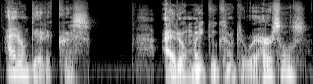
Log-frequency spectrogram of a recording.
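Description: An American man acting a brusque, blustering, dismissive producer in a 1950s radio drama, with a raspy, creaky voice. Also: medium pitch, wildly swooping pitch, a little fast, no echo, clean studio sound, exaggerated voice. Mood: brusque, casual. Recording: vintage 1950s radio recording.

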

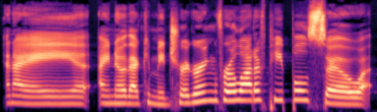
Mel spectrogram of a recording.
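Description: A young adult woman hosting her own podcast, chatting casually with quick self-deprecating asides, sounding a little congested. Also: medium pitch, animated, smooth, no room sound, clean studio sound. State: congested, clogged ear. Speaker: podcast host. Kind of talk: casual solo podcast chat.

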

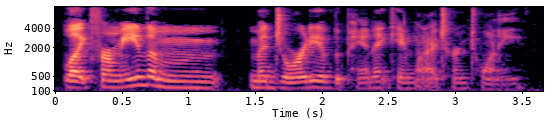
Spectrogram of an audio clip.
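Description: Low-voiced young woman co-host. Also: fairly quick. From United States. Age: 20s. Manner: rambling, self-deprecating, laughs a lot. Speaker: podcast co-host. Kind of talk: casual chat.

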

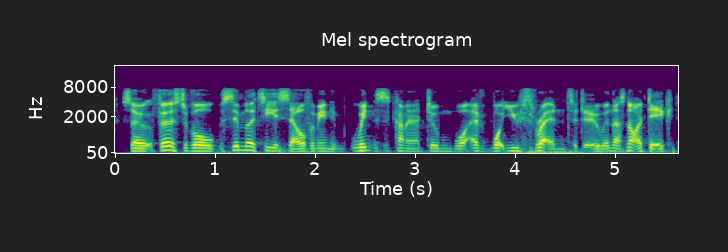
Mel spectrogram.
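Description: A man's voice: mid-range voice, fairly quick, bright, forceful tone, no echo, highs cut off. A man chatting casually and in a blokey way as he hosts a podcast among friends. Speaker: host of a gaming league podcast.

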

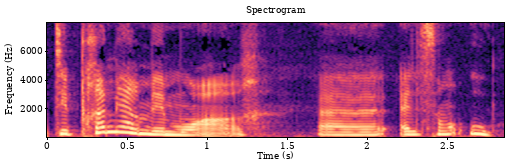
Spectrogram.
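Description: Gently questioning woman. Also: medium pitch, big pitch swings, a little slow, dry recording, studio quality. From Eastern Ontario, Canada. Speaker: interviewer, older sister. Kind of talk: casual interview.

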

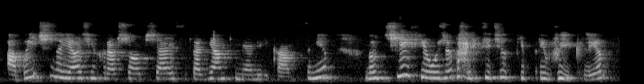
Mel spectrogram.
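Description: A woman guest chatting quickly and warmly in an interview, full of filler sounds. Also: high-pitched, muffled recording. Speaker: guest blogger. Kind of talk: casual interview chat.

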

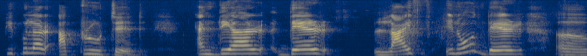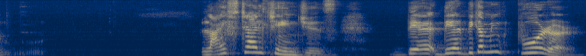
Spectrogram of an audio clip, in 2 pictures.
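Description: A woman from Bangladesh speaking as a panelist in a discussion, earnest and measured, with pauses and restarts. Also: fairly high pitch, very animated.

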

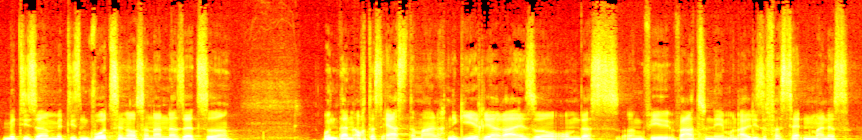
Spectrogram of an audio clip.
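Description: Ein Mann Ende zwanzig, der im Interview nachdenklich über sein Musikalbum spricht, mit vielen Füllwörtern und Neuansätzen. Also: male voice, on the low side, little pitch movement, normal speed, a little mellow. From Germany. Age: late 20s. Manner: thoughtful, many fillers and restarts. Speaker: musician guest. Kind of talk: casual interview talk.

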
